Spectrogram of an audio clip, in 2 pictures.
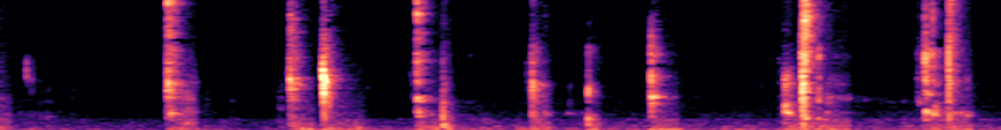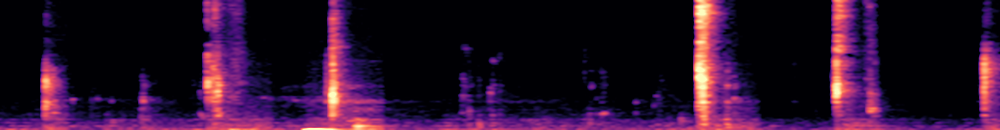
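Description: Hard sour gumballs being chewed: irregular sharp clicks and cracks, about one or two a second, with a dull thump a little past the middle.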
